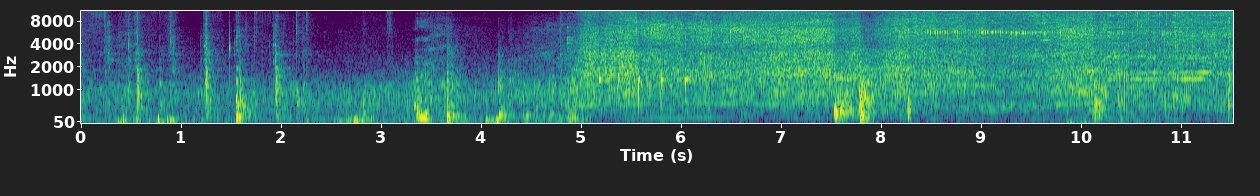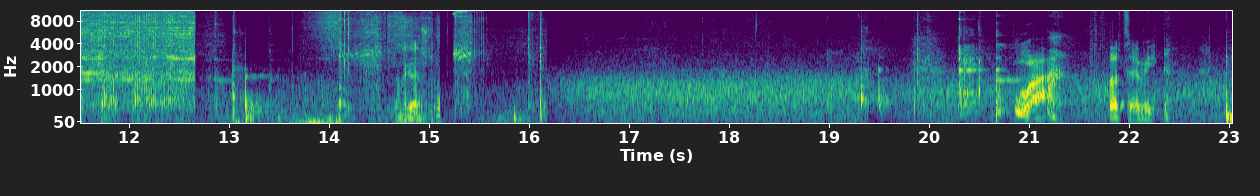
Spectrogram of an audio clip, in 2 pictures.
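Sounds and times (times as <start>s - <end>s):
handheld power tool running: 4.6s - 12.7s.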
